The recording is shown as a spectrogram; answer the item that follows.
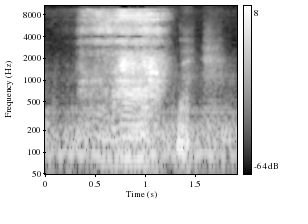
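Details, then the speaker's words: Person with very severe snoring being examined for sleep apnea: loud, harsh snore followed by shorter snorts, with pauses where breathing stops then resumes; snoring in obstructive sleep apnea. "So, there is a time when the person snores and stops breathing at all, and then snores and starts breathing again."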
